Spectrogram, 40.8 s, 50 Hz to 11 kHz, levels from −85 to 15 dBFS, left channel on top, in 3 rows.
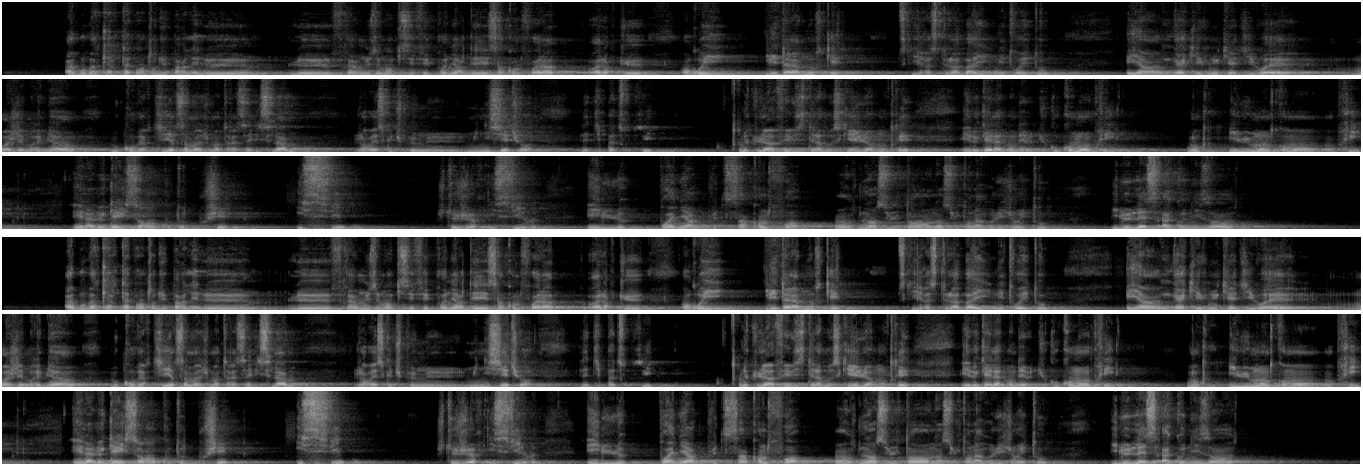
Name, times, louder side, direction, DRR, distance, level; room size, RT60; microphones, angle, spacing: voice 1, 0.6-6.4 6.8-7.2 7.6-8.4 9.0-10.5 11.2-14.4 14.7-16.6 17.1-18.9 19.4-20.1 21.0-24.7 25.4-27.2 27.9-29.5 30.1-30.6 31.6-32.6 33.0-33.5 33.8-35.2 35.5-37.7 38.3-39.5, right 2 dB, 90° right, 8 dB, 1.7 m, -26 dB
29.5 x 23.0 x 8.8 m, 2.2 s
head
